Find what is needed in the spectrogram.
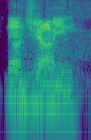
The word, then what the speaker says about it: Nanjiani: Kumal uh, Nanjini. – Nanjiani. – Yeah.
